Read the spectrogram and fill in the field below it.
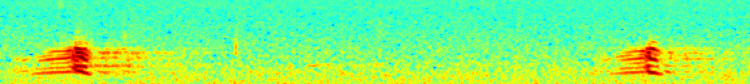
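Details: Red-breasted merganser uttering two short, honking nasal calls nearly three seconds apart, the first followed by a faint trailing note, over a hissy background.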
